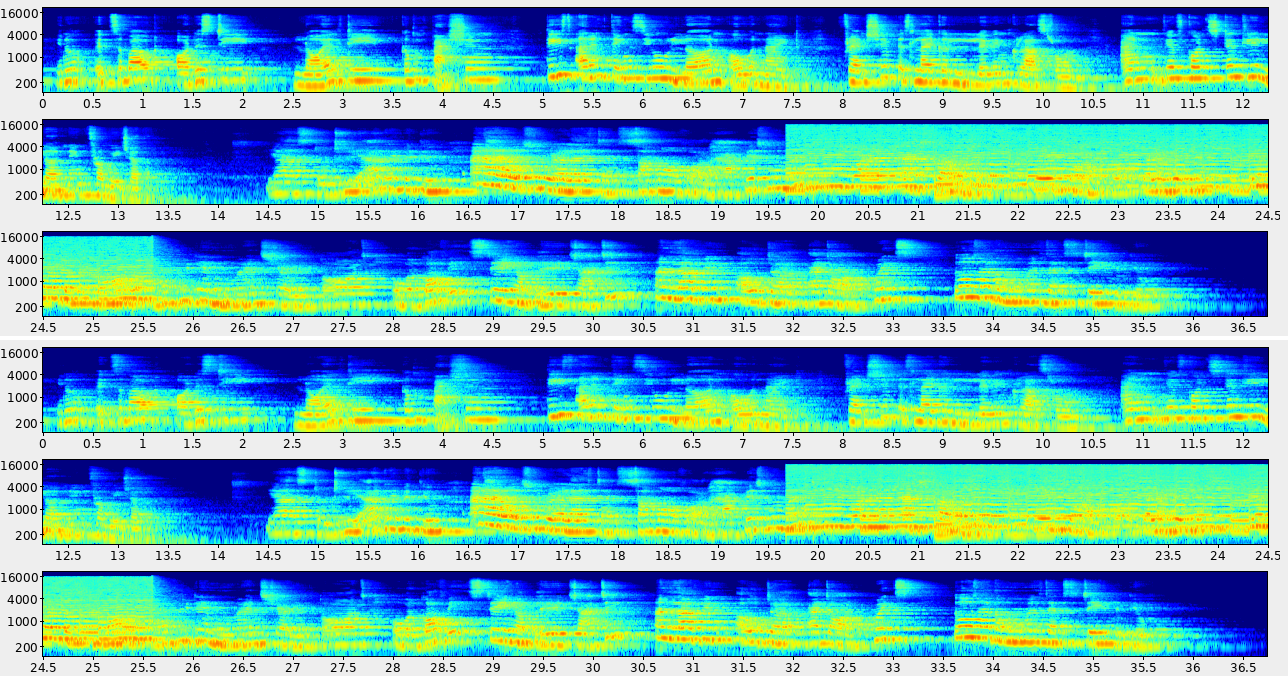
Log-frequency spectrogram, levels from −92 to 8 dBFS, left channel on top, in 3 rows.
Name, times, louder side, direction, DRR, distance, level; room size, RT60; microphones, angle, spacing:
voice 1, 0.1-2.2 2.5-4.7 5.0-7.6 8.0-10.5 10.8-13.4, left 3 dB, 75° left, 8 dB, 0.5 m, -25 dB
voice 2, 14.5-20.0 20.3-21.8 22.1-30.3 30.6-33.1 33.6-35.6, equal, 80° right, -2 dB, 1.6 m, -23 dB
sound 1, 19.7-25.6, right 2 dB, 10° right, 0.3 m, -23 dB
8.8 x 4.0 x 4.3 m, 1.3 s
head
